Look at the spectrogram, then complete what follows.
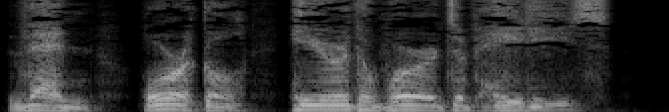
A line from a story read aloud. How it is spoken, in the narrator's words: he growled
